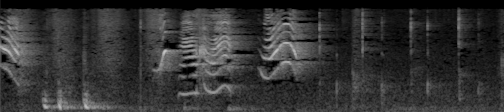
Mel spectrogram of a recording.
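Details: Pet talking parrot indoors, taught to say mummy; loud, buzzy, wavering syllables in quick pairs, then a run of faint, evenly spaced clicks.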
